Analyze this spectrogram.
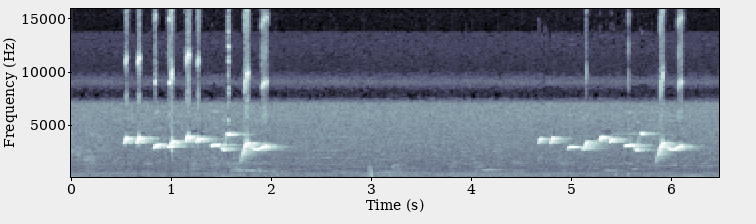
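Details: Bulbul (kutilang emas) lure sound used for trapping birds: two bright phrases of short high whistled notes, each ending in a sharp rising-then-falling slur, separated by a pause of about two seconds, over a low hum.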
